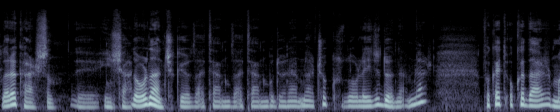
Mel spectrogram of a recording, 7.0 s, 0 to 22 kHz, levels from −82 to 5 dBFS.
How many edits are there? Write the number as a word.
two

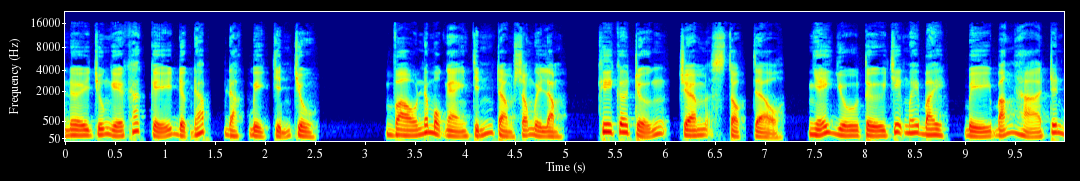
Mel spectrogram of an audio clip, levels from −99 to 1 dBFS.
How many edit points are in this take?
one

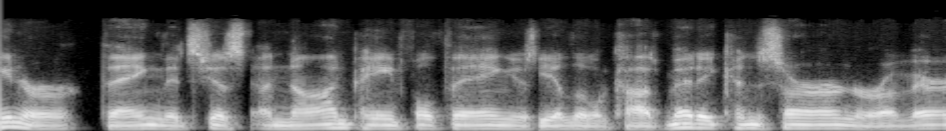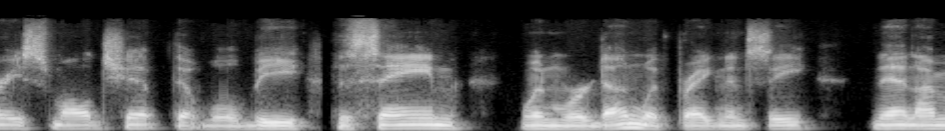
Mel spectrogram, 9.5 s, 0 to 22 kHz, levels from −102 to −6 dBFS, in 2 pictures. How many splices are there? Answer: three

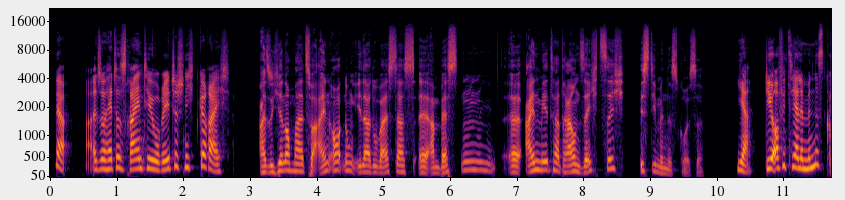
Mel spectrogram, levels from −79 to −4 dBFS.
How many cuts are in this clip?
zero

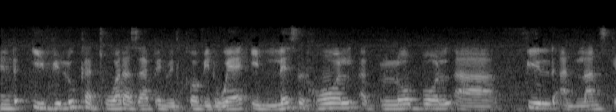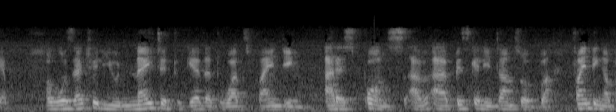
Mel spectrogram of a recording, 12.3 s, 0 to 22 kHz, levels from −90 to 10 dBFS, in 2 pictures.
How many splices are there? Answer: three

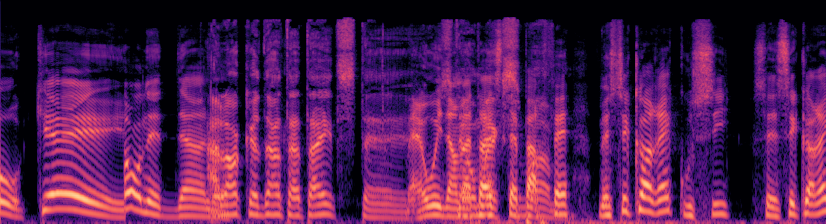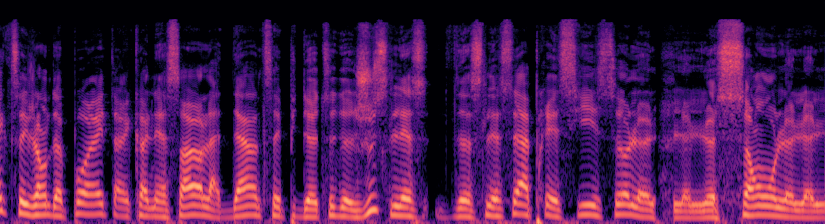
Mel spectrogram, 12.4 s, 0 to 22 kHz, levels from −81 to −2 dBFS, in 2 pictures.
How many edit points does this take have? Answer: three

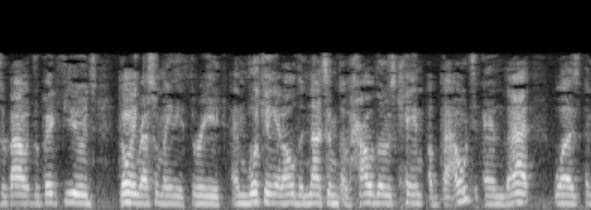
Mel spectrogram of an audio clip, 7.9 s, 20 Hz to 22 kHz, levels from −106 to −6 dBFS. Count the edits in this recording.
three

